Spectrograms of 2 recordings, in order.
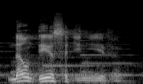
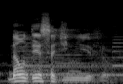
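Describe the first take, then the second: Both takes have the same delivery.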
